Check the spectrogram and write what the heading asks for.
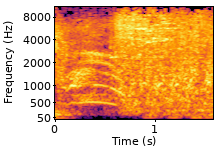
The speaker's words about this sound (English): So I'm like, I need a good shotgun sound. So let me go into my shotgun sounds and, no, wait, I typed in the wrong one. Hard to kill shotgun. I remember gunshot hard to kill. Let's listen to this. Maybe this will be good.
